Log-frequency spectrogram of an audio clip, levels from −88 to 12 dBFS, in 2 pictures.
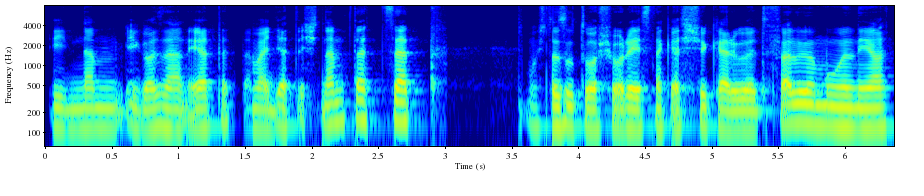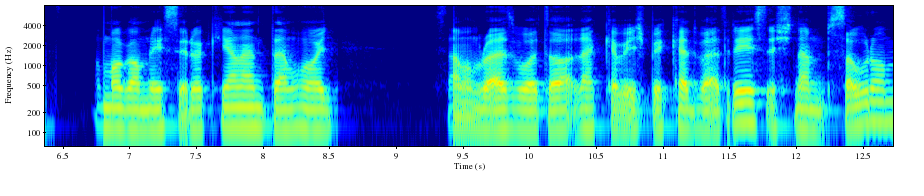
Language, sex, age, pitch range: Hungarian, male, 20-39, 110-120 Hz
